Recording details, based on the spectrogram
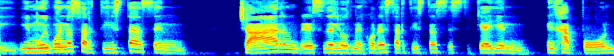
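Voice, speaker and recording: This woman talks at a very slow pace. Her pitch sits fairly low. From Mexicali, Mexico. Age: 40s. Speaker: guitar pickup maker. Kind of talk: interview. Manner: animated.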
